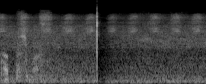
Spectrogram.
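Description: Pruning shears snip through twigs.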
